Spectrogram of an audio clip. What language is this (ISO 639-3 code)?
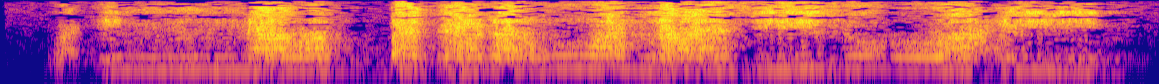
ara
